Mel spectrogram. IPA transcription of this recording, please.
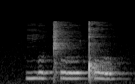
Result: ŋ o ǁ oː ǃ o

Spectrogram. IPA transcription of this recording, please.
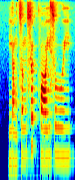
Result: j ɐ˨˩ ŋ t͡s ʊ˨˧ ŋ s ɵ˥ t̚ f ɔː˨˧ j s uː˧ j

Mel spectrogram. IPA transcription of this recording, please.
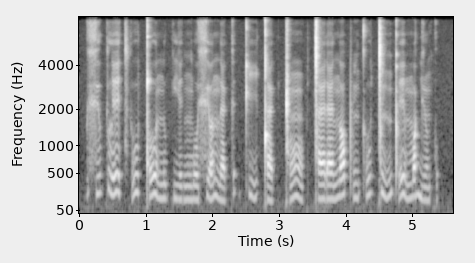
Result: xʲ o˨˦ k l e˩˧˩ t͡sʼ u˩˧˩ ǃ o˩˧˩ n u˩ k j e˩ ŋ͡m o˩ xʲ ɒ˧˩˧ n æ˩ k | kʼ i˧˩˧ ǃ æ˩ k ǁ õ˩˧˩ | ǀ æ˩ ɾ æ˩ n ɒ˨˦ pʼ ĩ˩ kʼ u˨˦ ǀ ĩ˧˩˧ ŋ pʼ e˩˧˩ m ɒ˨˦ ɡʲ õ˩ k

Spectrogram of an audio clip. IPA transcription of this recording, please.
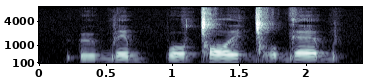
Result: ʔ ʉ˨ b e˨ b pː o˨ ǀ ɔ˦ ɪ̯ ɡ͡ǀ o˨ ɡ ɛ˦ b

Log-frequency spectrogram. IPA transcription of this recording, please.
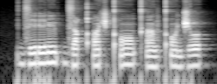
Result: d͡z i˧ ɾ i˦ ɾ ĩː˦ p d͡z i˨ qʼ ã˦ ʃ kʼ ɔ̃ː˧ kʼ ã˨ v kʼ ɔ̃˧ d͡ʒ ɤ˦

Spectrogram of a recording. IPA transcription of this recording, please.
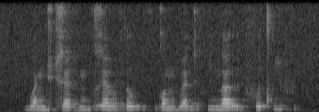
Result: b a ŋ ɡ i̤ ɣ æ ɾ æ̤ m b ə̤ ɣ æ β æ̤ ɾ ɤ b ɾ ə̤ θ ɡ ɒ n b æ ɡ æ̤ f i n a r e̤ f ə tʰ i f

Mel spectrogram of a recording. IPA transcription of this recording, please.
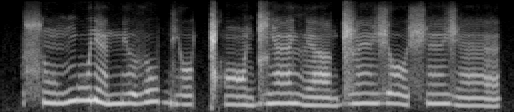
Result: s ũ˨ ŋ u˦ ɾʲ ɛ̃˨ mʲ ɯ˨ ð u˦ b j ɤ˨ ǁʰ ɔ̃˨ d͡ʑ ɛ̃˦ lʲ ã˨ ɖ͡ʐ ẽ˦ ʒ ɤ˦˨ ʃ ẽ˦ ʒ ɛ̃˨

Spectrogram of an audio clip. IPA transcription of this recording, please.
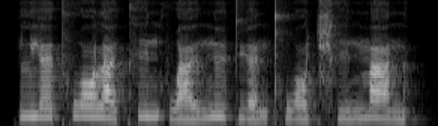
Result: l j ɛ˦ t̪ʰ w ɔ˦ l a˨ ɪ̯ t̪ʰ i˦ n f w a˨˦ ɪ̯ n̪ y˥˨ t̪ ɥ ɛ̰˨˩ n t̪ʰ w ɔ˨˦ t͡ɕʰ i˨˦ n m a˥˨ n

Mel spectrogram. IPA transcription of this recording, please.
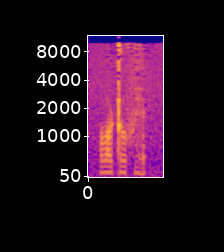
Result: lˠ o ʈ o f ɛ̤

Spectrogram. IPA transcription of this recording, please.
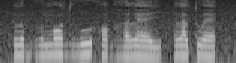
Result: l ʊ bʱ ʊ ŋ ɔ dʱ u h ɔ ɡʱ ɐ l ɛ i̯ | l a tʷ ɛ

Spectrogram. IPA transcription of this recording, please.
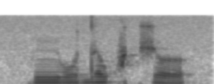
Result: ɲ u d ɛ xʷ t͡ʃ ɵ

